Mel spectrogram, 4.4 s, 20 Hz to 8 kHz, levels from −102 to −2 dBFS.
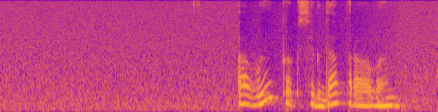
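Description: Gain pumping runs through the whole speech recording: the level ducks by around 10 dB whenever speech gets loud. The likely cause is input gain set far too high, with a fast limiter clamping every peak, leaving the level squashed. The room noise sits about 31 dB below the speech, and the call microphone processing leaves nothing above 8 kHz.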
